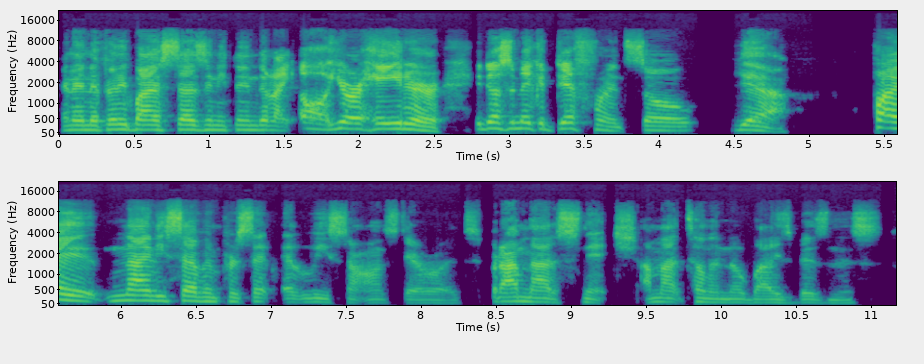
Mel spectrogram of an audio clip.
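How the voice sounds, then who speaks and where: A man's voice: medium pitch, fairly quick, no echo. A man co-hosting a casual podcast, talking bluntly and jokingly and swearing freely. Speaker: podcast co-host.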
